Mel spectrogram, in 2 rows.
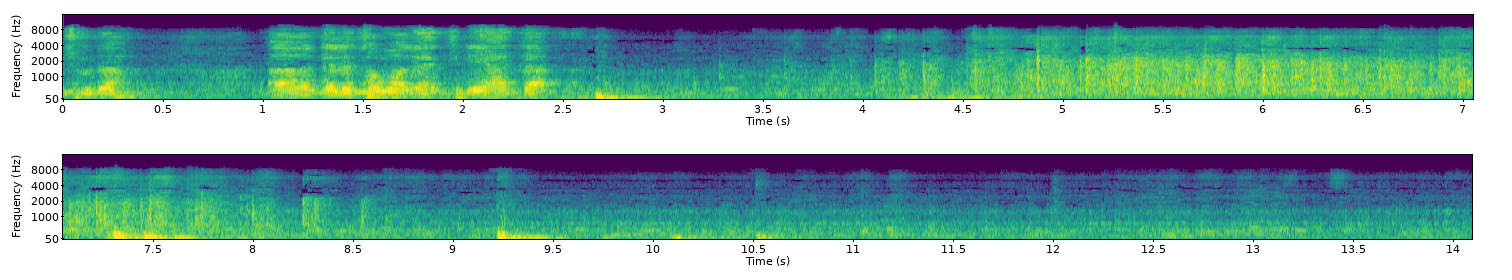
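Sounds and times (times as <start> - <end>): dull thumps: 2.6 - 3.1, 7.2 - 7.8, 9.2 - 10.7
audience applauding: 3.2 - 9.0.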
